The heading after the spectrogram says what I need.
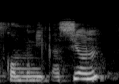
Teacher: suena más fuerte en la última sílaba · esta suena más fuerte aquí, en ción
